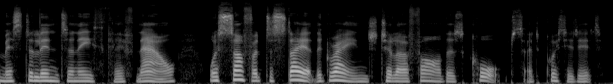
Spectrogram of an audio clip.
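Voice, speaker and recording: A British woman reading a classic novel as an audiobook narrator, in a measured, expressive, dramatic literary style. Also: low voice, smooth, dry recording, studio quality.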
